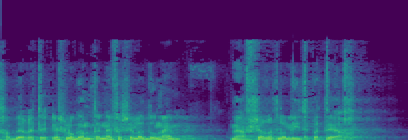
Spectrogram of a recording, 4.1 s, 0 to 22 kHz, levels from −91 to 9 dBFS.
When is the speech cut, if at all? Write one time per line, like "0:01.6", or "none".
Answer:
0:02.2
